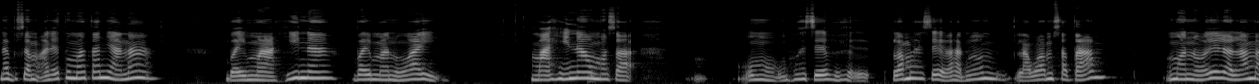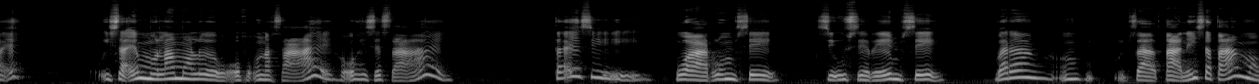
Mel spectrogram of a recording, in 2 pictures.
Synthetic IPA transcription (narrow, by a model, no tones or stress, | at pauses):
nabisamaanet̪umat̪aniana | baimaɦinabaimanuai | maɦinaumasa | ɦeseeolamaɦeseaɦanuemlawamsat̪am | umanoailaolamae | isaemːolamaloeounasaeɦo̰ʔoɦesesae | t̪aʔesi | uaɾumse | siuseɾemse | baɾaŋṵm | sat̪aneisat̪amo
